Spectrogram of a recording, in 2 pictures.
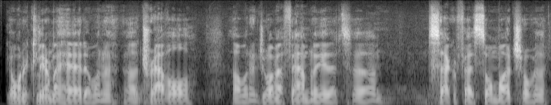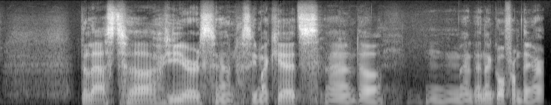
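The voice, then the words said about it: German learner's English, some American features. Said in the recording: “the accent hasn't changed too much. I could still pick out a number of features of learners' English. And he says American things like, I wanna. ... I don't hear anything specifically Texan.”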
